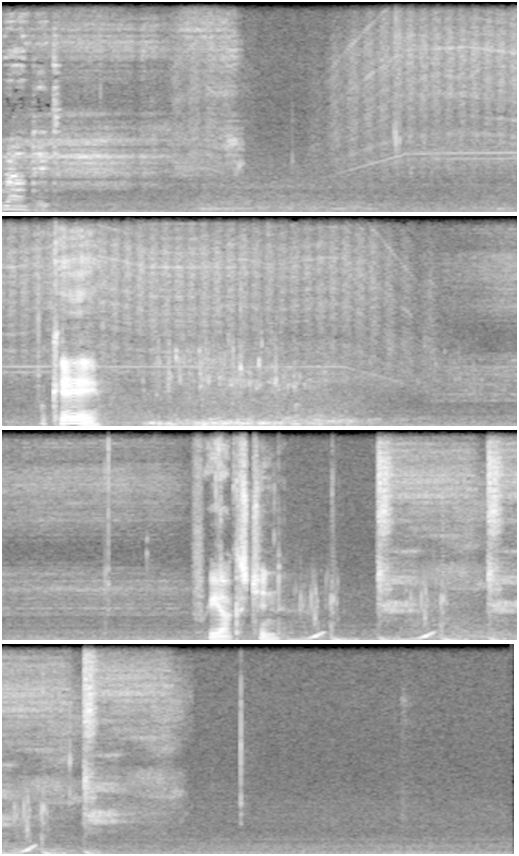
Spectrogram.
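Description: A small underwater propeller hums steadily.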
